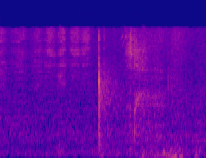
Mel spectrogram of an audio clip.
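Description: Faint chalk writing on a blackboard: one sharp tap about halfway through, then light scratching.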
